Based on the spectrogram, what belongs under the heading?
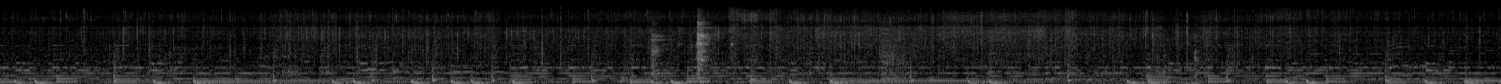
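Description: Onion, capsicum and paneer sizzling in hot oil in a pan while a spatula stirs them, a steady frying hiss. About seven seconds in there is one sharp knock.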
